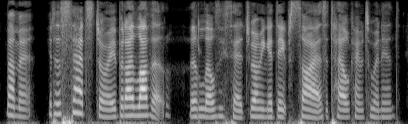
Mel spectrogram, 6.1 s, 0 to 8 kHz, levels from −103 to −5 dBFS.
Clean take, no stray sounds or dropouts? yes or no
yes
